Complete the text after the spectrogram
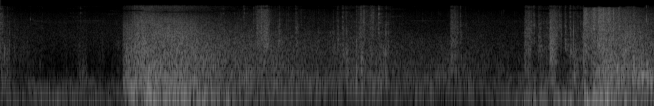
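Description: Rain patters down outdoors.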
